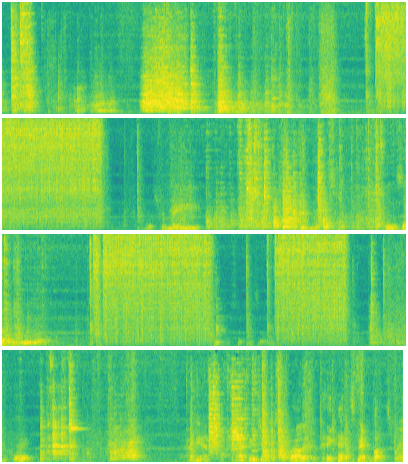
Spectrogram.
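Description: Steel bar stock clanking and scraping on a steel welding table, broken by three bursts of wire-feed (MIG) welding: a steady crackling hiss of about three seconds, then two shorter ones, as the steel is tack-welded.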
